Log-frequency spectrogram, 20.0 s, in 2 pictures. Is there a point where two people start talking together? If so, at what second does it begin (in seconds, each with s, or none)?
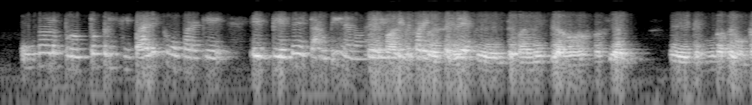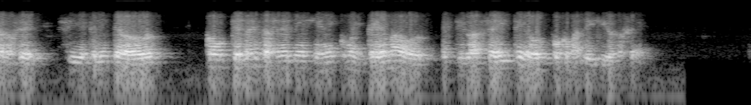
4.8 s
